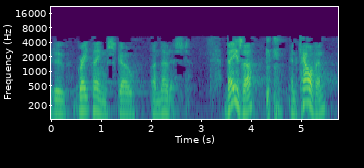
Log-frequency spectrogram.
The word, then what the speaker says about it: Beza: His name is Theodore Beza. Theodore Beza, that's spelled B-E-Z-A.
